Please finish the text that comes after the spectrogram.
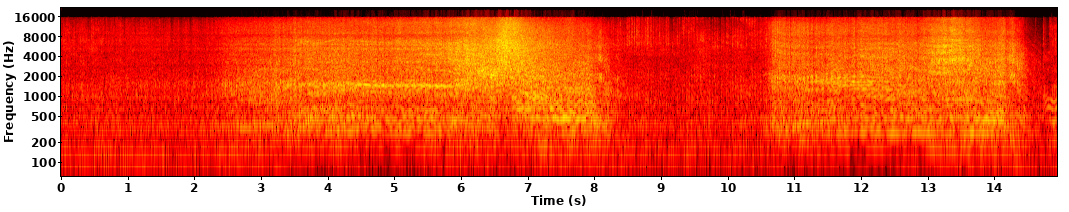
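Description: No-prep drag race cars at National Trail roar down the track in a loud, sustained blast of engine noise that swells, dips briefly, then surges again close by, with no talk.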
